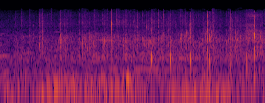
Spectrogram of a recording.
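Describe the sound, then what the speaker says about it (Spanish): An outdoor crowd applauds a folk music group at a religious offering to the Virgen del Carmen in Puerto Santiago: a steady, faint wash of clapping that grows a little denser and sharper toward the end. "ese fuerte aplauso para la agrupación folclórica Taime"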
